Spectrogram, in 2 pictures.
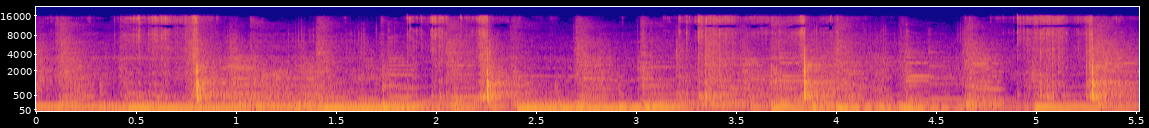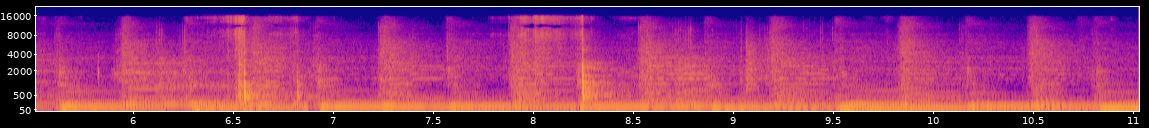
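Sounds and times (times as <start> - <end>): knife cutting onion on board: 0.0 - 9.2
background music: 0.0 - 11.0.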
